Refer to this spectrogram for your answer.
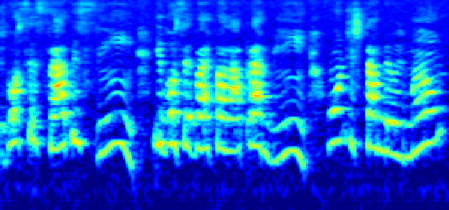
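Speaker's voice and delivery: high, loud accusing demand; angry insistence. Acted. Anete presses Luiz about her brother, loud and insistent. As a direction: press him hard for the truth.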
